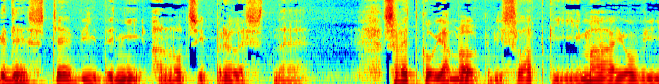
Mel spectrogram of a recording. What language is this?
Slovak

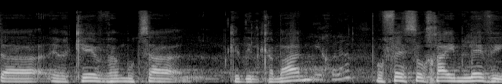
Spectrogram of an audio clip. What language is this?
Hebrew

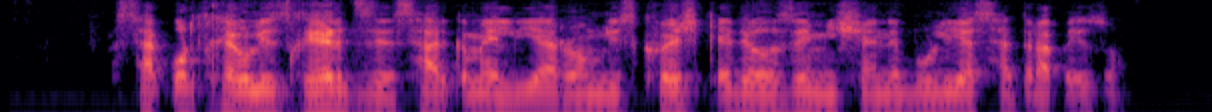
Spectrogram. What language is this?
Georgian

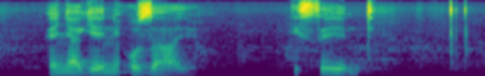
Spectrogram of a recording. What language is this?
Zulu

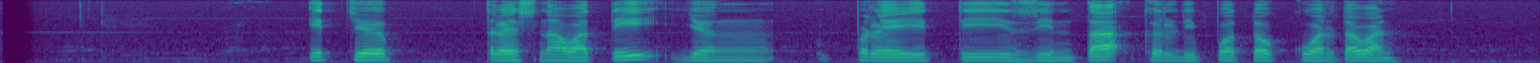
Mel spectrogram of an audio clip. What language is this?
Sundanese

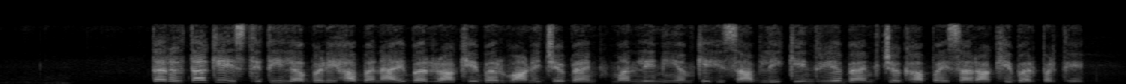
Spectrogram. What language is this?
Chhattisgarhi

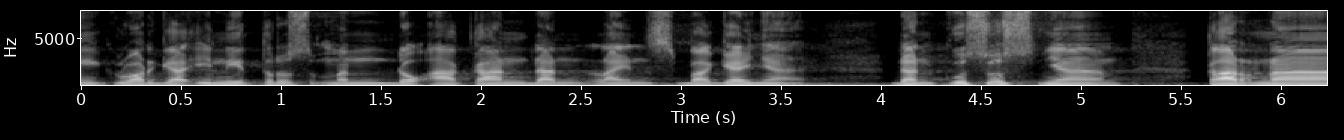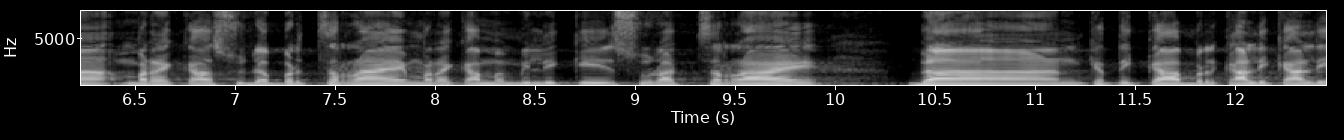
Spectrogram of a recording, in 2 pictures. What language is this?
Indonesian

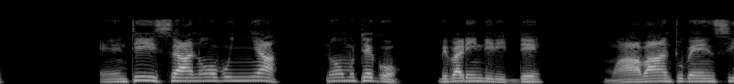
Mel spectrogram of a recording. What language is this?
Ganda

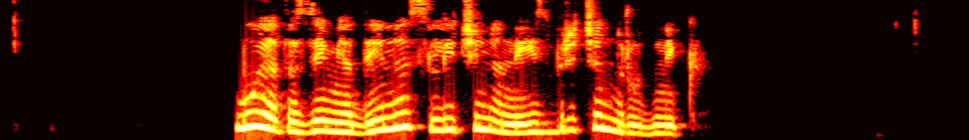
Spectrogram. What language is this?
Macedonian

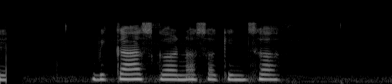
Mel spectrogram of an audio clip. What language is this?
Nepali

